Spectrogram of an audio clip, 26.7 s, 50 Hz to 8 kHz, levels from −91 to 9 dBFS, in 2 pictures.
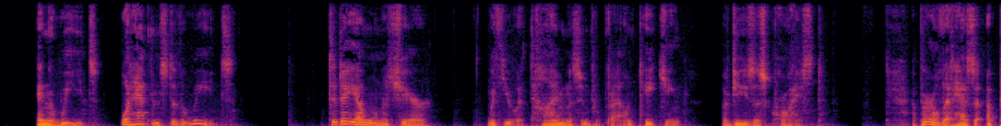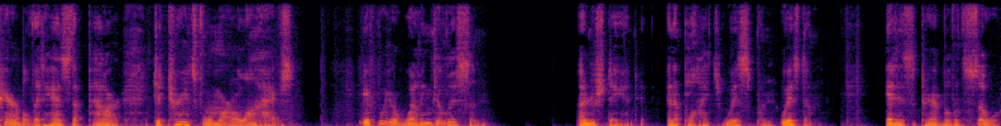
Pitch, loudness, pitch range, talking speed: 110 Hz, -25 LUFS, 100-115 Hz, 125 wpm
